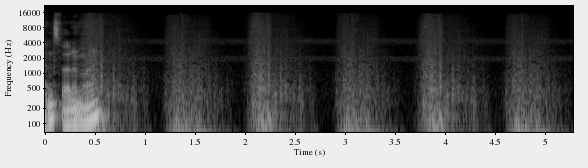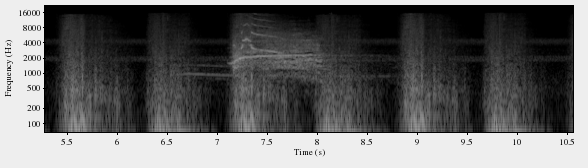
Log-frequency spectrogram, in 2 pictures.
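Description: Large wings beat in a steady, even rhythm.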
